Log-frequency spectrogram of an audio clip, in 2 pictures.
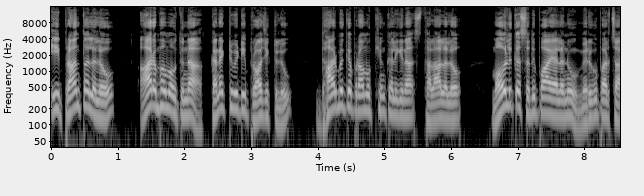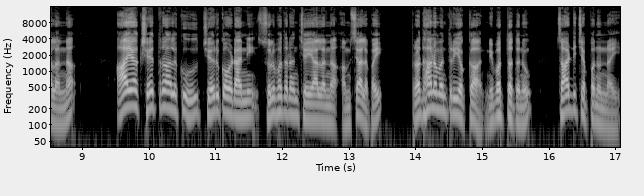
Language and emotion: Telugu, neutral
